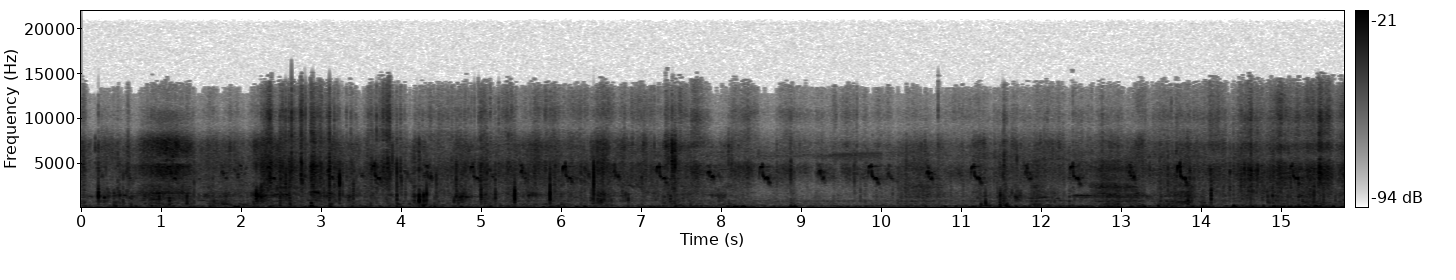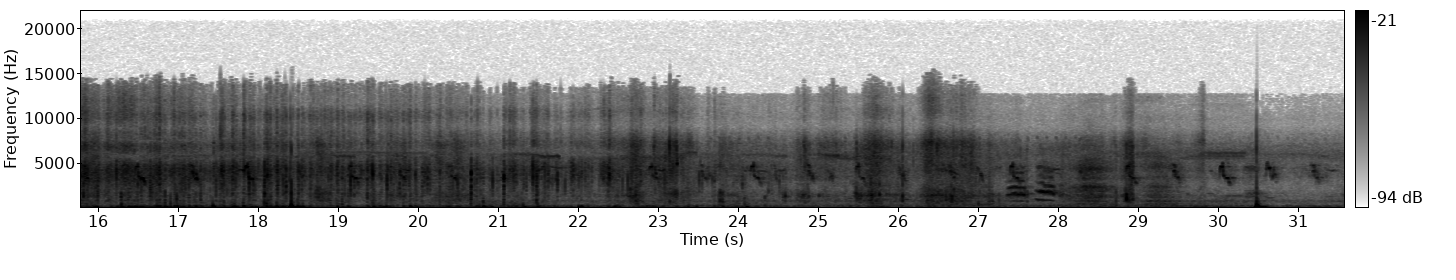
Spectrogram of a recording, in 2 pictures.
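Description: Soft rustling, crunching and clicking in pasture grass among cattle, with one sharp thump about eighteen seconds in.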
